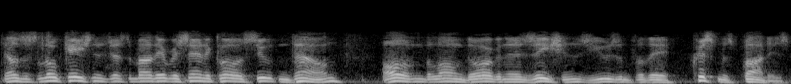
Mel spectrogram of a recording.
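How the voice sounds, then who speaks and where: An actor playing a businesslike city police chief with a plain, informal manner, in old-time radio drama on a vintage recording. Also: male voice, medium pitch, fairly even intonation, brisk, breathy edge, natural voice. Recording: dull, faintly noisy vintage radio recording.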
